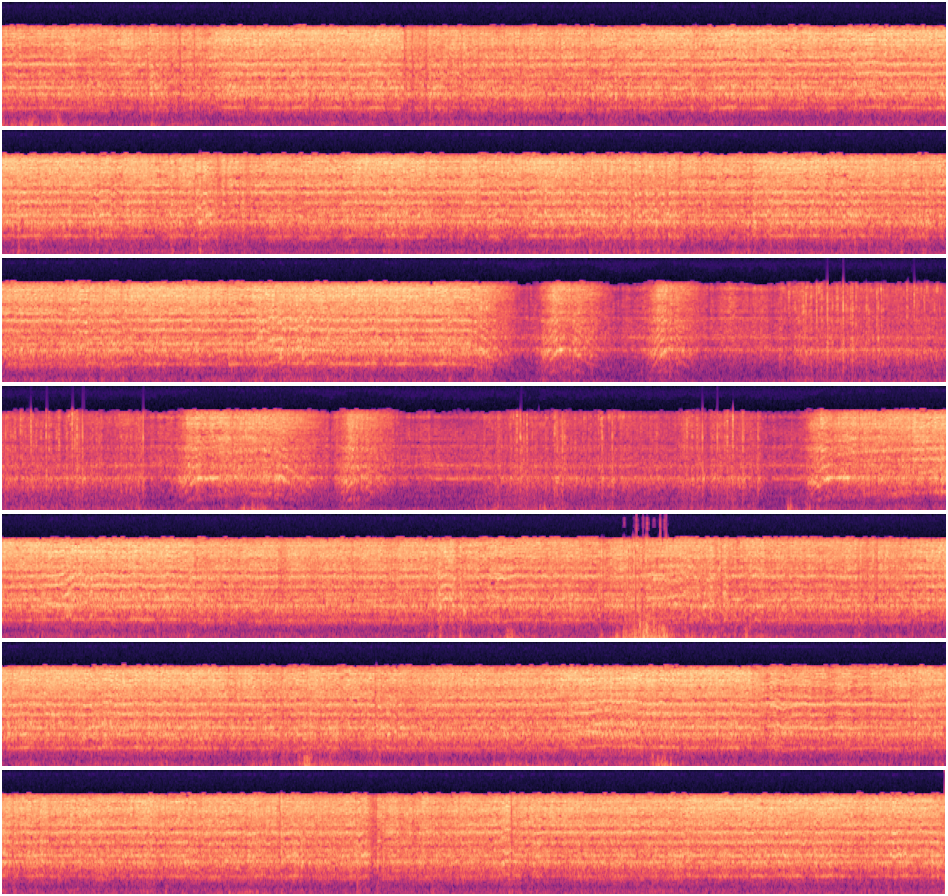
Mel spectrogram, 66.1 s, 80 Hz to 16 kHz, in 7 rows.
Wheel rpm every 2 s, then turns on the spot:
160, 160, 160, 160, 160, 160, 160, 160, 160, 160, 160, 120, 20, 10, 30, 70, 20, 20, 120, 160, 160, 160, 160, 160, 160, 160, 160, 160, 160, 160, 160, 160, 160.
26-28 32-36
